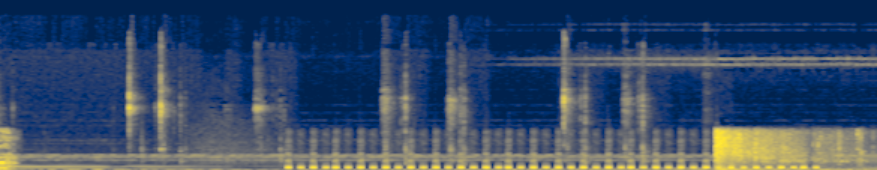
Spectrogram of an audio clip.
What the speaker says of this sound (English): Oh, that's my phone.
